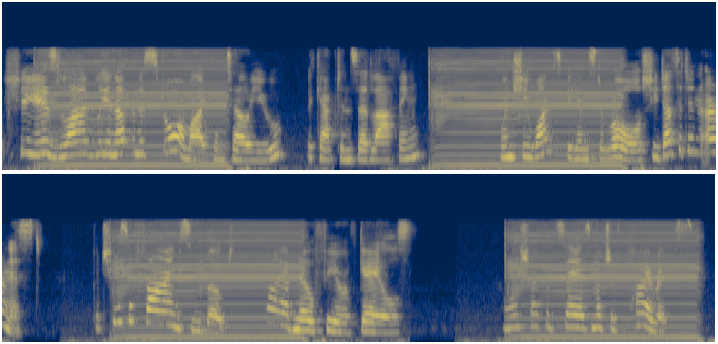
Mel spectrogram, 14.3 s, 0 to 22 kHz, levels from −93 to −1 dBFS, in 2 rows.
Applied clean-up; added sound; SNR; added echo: none; Domestic sounds, home sounds; 9 dB; none.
